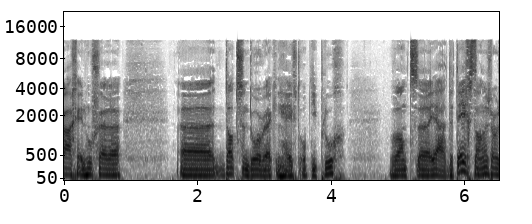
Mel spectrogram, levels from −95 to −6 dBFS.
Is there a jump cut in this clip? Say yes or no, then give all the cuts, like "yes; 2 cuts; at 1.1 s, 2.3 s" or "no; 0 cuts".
no; 0 cuts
